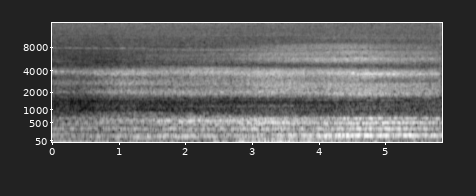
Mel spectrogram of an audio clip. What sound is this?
MAIORE Cédric 2015 2016 phantomShip
Recording of a laugh modified in Audacity with four effects (change pitch, paulstretch, reverse, echo).
Typologie : V
Masse : Son cannelé
Timbre harmonique : Doux, fluide
Grain : Lisse
Allure : Régulière, continue
Dynamique : Douce et graduelle
Profil mélodique : Serpentine, pas de chute
aliens, echo, fear, horror, phantom, spaceship, voice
